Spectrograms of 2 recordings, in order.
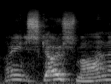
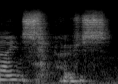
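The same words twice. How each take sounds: First: Higher and louder, indignant; loud mock-offended protest. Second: Slow, laughing through it; slow giggling repeat of the denial. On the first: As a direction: shout the denial back at the chat. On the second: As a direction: repeat it, cracking up mid-line. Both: Real, not acted. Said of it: "calm down, lad".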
